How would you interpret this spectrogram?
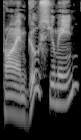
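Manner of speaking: snickering witch. A narrator's reading. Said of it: "snickered Mombi".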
